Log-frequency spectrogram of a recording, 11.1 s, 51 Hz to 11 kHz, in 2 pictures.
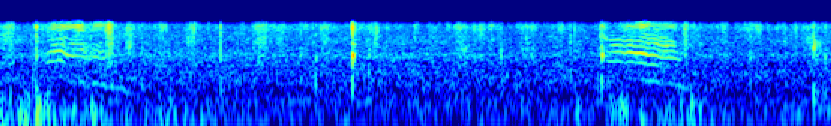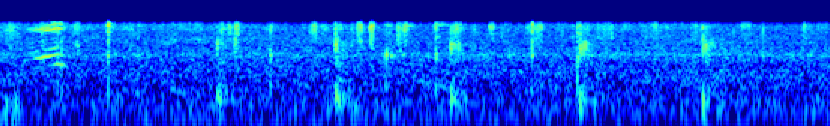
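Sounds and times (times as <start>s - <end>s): racket hitting tennis ball: 6.2s - 9.6s.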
